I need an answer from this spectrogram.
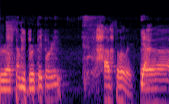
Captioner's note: laugh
